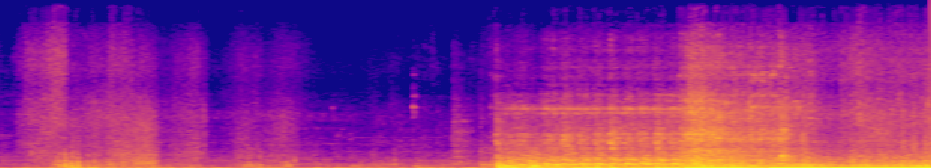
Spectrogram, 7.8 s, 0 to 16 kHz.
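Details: 1955 Chevy 3100 after long storage, fitted with an electric fuel pump because the manual pump's camshaft lobe is thought to be worn: after a few quiet seconds the engine catches and settles into a steady, rising rumble with no knocking.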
